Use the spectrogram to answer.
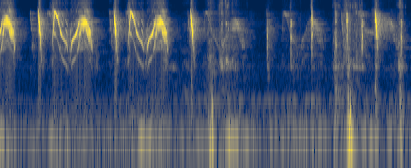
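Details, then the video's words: Brief hill prinia 'tembakan' roll, used to coax other birds to sing: a few loud, high, V-shaped chip notes, followed by scattered fainter clicks and chips. "roll tembakan ciblek gunung memancing bunyi burung lain"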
